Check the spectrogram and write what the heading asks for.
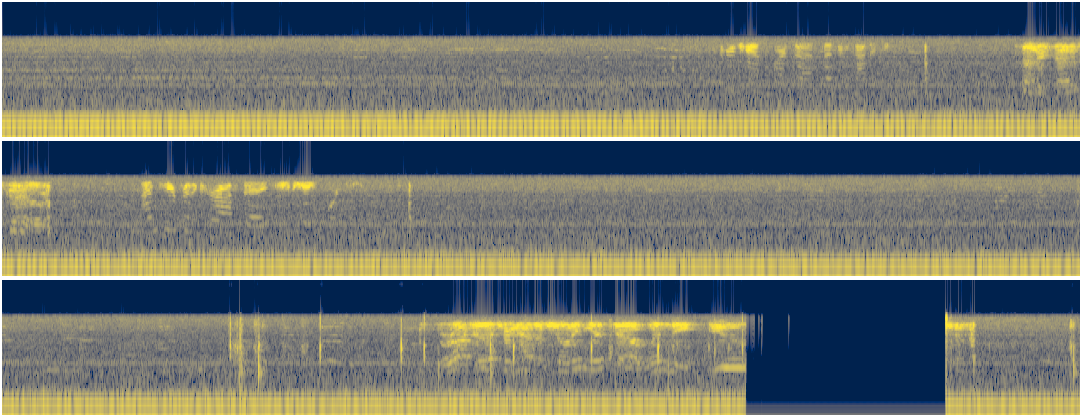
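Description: A loaded BNSF coal train rolling past, with its rear distributed-power diesel locomotives approaching: a steady low rumble with a constant mid-pitched tone over it.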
